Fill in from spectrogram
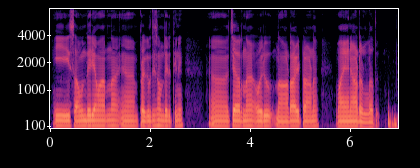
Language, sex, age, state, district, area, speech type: Malayalam, male, 30-45, Kerala, Wayanad, rural, spontaneous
